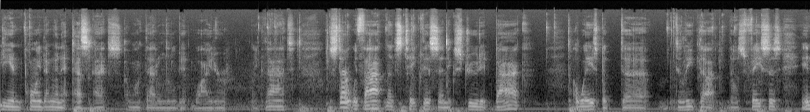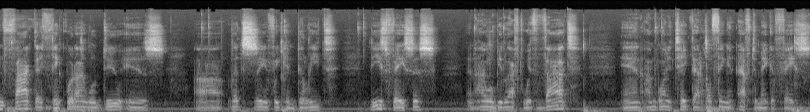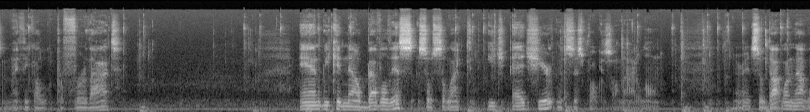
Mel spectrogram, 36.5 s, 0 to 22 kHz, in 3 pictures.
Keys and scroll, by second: 1.1 s, 1.3 x, 4.5 a, 6.7 e, 8.5 x, 12.3 alt+a, 12.9 3, 13.4 c, 15.6 Escape, 16.4 x, 20.9 2, 22.7 f, 24.1 alt+a, 32.8 Tab, 33.6 /, 34.5 Tab.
